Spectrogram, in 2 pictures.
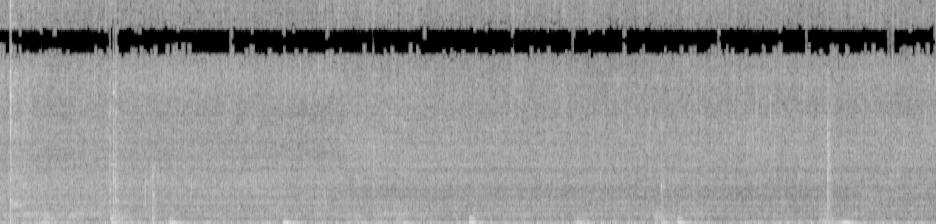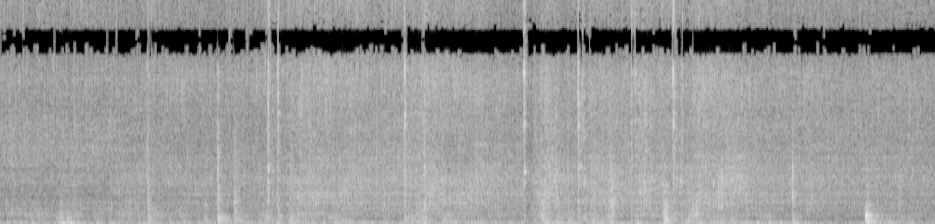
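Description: Paneer cubes sizzling in shallow oil in a kadhai, with a flat metal spatula scraping and tapping against the pan now and then. The taps come more often and louder in the second half.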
